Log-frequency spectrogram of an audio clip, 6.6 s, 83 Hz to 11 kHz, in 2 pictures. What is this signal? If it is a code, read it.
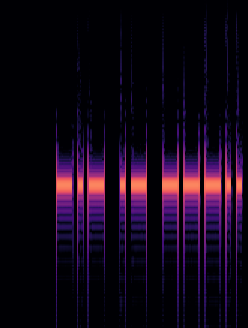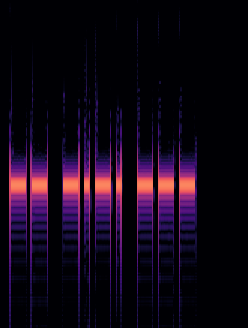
Morse code, heard as a keyed tone, about 17 wpm, 700 Hz. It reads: KA8MCO
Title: USA Call Signs - 6 Characters - Repeated 3x - 17wpm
